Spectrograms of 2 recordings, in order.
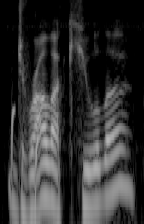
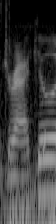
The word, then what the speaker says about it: Dracula: that it was uh it said dralacula or something it was like um like a different um like pronunciation of Dracula and I was like no that don't hit the same that's wrong all right I'm smelting up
